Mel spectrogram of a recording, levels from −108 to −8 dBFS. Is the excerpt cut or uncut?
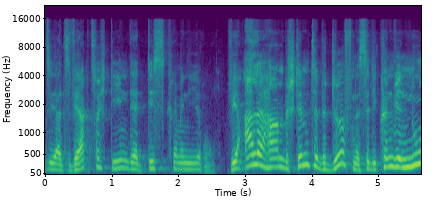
cut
